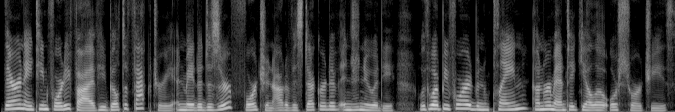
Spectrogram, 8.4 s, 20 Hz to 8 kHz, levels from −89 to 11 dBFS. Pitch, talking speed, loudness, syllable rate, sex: 215 Hz, 215 wpm, -19 LUFS, 6.8 syllables/s, female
